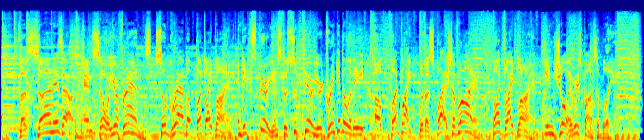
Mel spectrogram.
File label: upbeat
